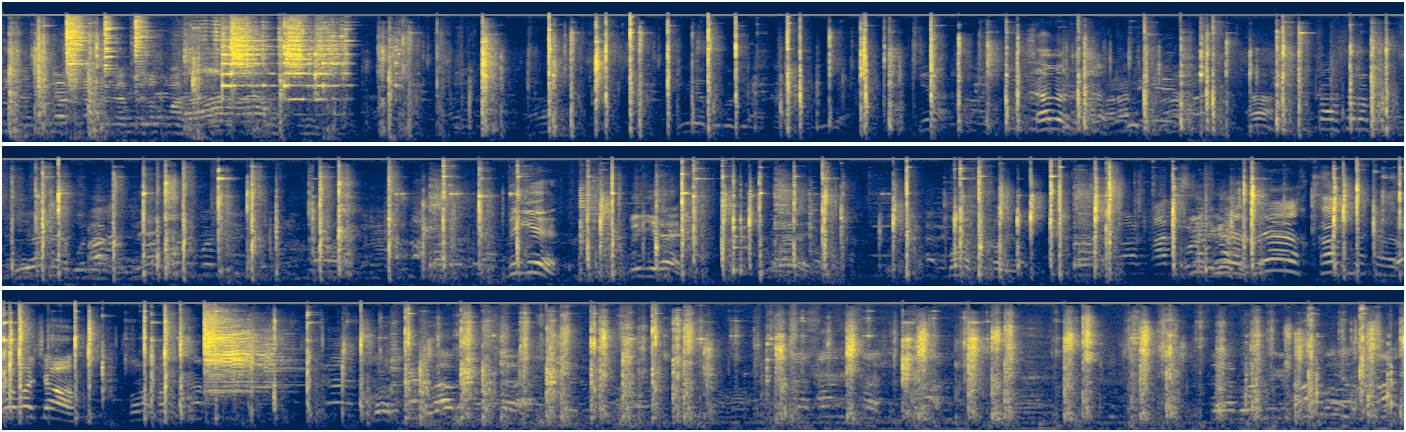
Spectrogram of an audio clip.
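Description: Repeated knocks and clanks of a hammer and hand tools on steel reinforcing bar, with a ringing metallic clang about two seconds in and another bright ring later on.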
